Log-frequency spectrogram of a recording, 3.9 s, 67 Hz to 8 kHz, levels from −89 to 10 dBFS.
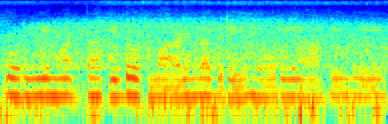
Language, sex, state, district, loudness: Hindi, female, Haryana, Jhajjar, -15 LUFS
